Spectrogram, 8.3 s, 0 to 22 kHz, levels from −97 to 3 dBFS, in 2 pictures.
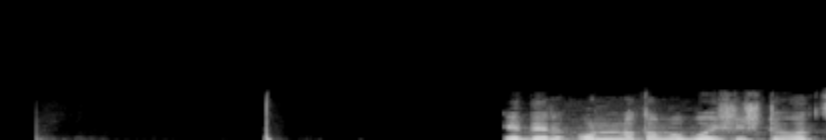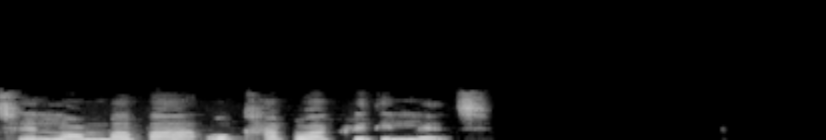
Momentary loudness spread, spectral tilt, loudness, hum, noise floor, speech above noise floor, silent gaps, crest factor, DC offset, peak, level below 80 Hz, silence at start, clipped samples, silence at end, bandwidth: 13 LU; -6 dB/octave; -22 LUFS; none; under -90 dBFS; over 69 dB; 1.62-2.51 s; 18 dB; under 0.1%; -6 dBFS; -64 dBFS; 1.35 s; under 0.1%; 1.7 s; 7.8 kHz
